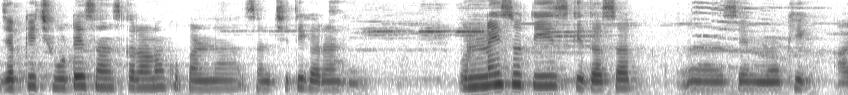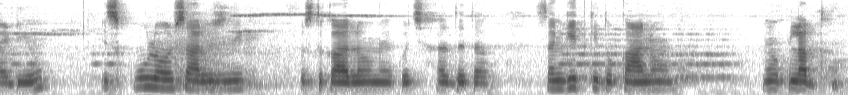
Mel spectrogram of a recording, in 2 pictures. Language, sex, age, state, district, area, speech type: Hindi, female, 30-45, Madhya Pradesh, Chhindwara, urban, spontaneous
